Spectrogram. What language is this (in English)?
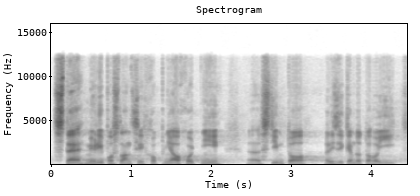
Czech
